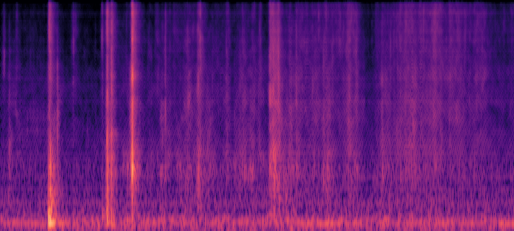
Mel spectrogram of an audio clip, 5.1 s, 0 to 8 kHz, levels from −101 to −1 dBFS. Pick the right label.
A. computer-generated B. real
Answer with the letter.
A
